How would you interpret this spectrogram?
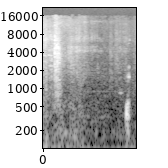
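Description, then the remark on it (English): A single quick sneeze bursts out near the start, a short breathy hiss that fades fast into quiet, followed by a faint click near the end. “Bless you.”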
